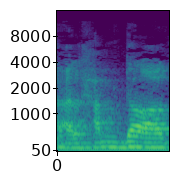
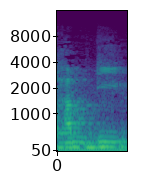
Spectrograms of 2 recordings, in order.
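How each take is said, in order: First: The word ends with an a vowel. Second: The word ends with an i vowel. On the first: "tersalah baris" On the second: "tersalah baris"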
